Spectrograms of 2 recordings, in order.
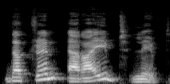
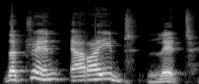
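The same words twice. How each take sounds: First: Very slow, each word drawn out; teacher repeating the example slowly; slow model read. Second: Very slow, each word drawn out; teacher reading the example slowly; slow model read. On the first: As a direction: repeat it slowly pointing at late. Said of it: "দেখো কোথায় বসছে?". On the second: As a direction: read the sentence slowly to the class. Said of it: "এই দেখো". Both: Shown as a demonstration.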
